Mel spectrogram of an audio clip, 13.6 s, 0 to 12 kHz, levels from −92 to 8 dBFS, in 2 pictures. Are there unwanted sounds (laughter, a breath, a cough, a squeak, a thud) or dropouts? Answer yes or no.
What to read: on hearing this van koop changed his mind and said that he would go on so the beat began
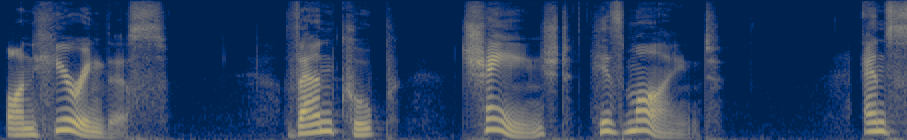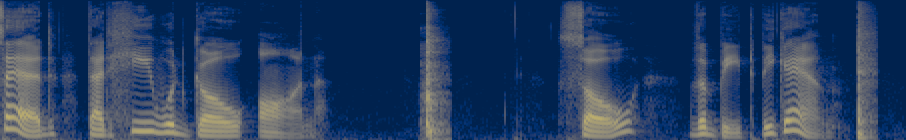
yes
